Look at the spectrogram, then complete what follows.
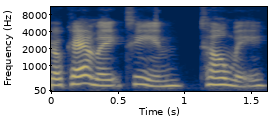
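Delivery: ordinary delivery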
